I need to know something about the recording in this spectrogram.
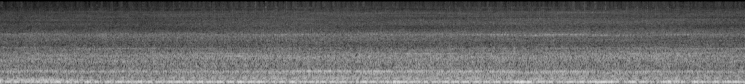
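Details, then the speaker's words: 2003 Ford Mustang SVT Cobra Terminator V8, still warming up after an NGK TR6 spark plug change, fuel pressure sensor also changed, previous WOT issues: deep, even idle with a smooth rhythm, an occasional small bloop, no misfire; normal idle. "Alright, so it seems to be idling about the same as it was before. Does that like little bloop thing every once in a while. Which I mean, it sounds okay from the outside."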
